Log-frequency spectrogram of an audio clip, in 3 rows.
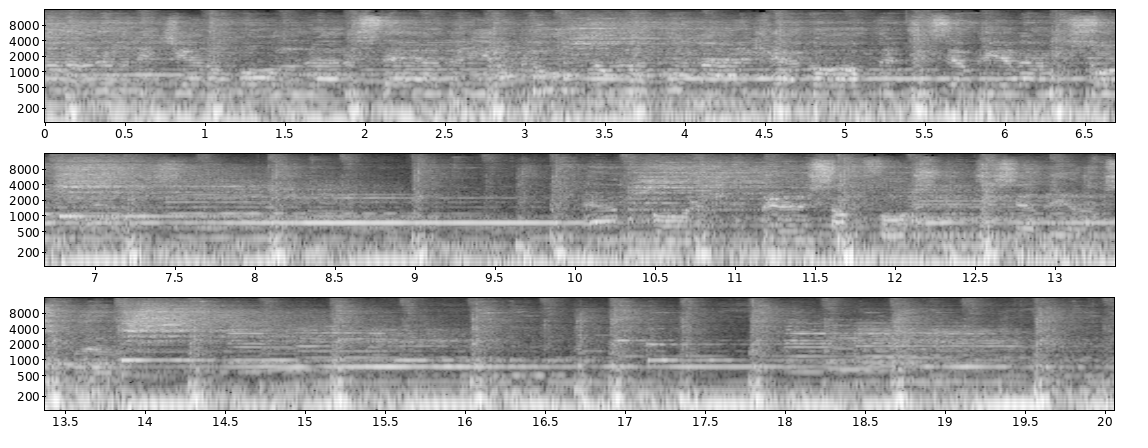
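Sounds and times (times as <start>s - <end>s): bass guitar: 0.0s - 20.0s
drum kit beat: 0.0s - 20.0s
electric guitars: 0.0s - 20.0s.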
